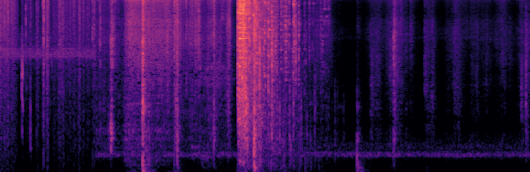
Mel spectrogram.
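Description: Pink Depression glass dessert plates dropped, one of them breaking: a knock about two seconds in, then a loud crash of glass about a second and a half later.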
